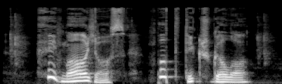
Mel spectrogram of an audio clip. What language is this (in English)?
Latvian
